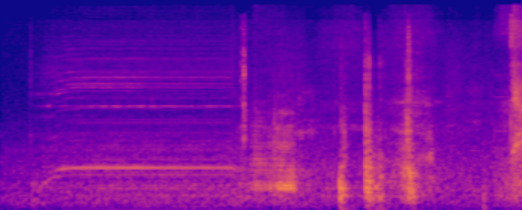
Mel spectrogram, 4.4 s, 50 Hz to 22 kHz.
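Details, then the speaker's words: Unidentified vehicle with an ABS fault (ABS light at about 40 km/h, scan tool won't connect): ABS pump powered directly with a power probe runs with a steady mid-pitched whine under two seconds; pressure should rise, but a fault is still suspected. "now when that pump runs the pressure in that ABS module should rise"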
